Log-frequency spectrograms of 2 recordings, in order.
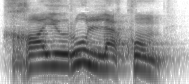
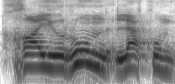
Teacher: Rundakı burada səsi ləmə dəyir və idğam bilağunna olacaq. Yəni, nun səsi ləmə çevrilir burada. Tənvin ləmə çevrilir və ağız boşluğunda deyilir. Burada idğamı elərkən gecikmək olmaz.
